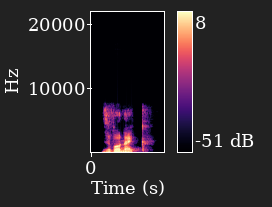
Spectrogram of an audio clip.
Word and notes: zvonek: po našimu

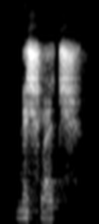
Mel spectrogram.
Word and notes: Myslec: po nasimu

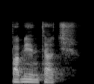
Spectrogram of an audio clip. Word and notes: pamjyntac: po nasimu

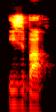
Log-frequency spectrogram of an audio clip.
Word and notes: jizba: po nasimu

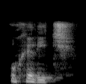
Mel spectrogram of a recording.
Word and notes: uchylic: po nasimu

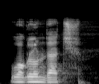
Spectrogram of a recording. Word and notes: loglondac: po nasimu

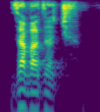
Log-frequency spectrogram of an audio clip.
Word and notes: zavadzac: po našimu

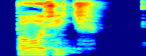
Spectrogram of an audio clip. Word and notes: polozic: po nasimu

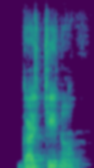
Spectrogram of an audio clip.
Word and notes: gazdzino: po nasimu

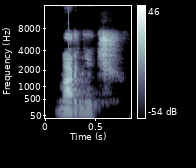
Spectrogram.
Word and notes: marnic: po nasimu

